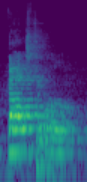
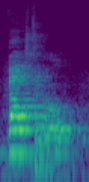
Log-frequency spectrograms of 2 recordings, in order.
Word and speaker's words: vegetable: Vegetable. Vegetable. The second e here in the word is silent.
